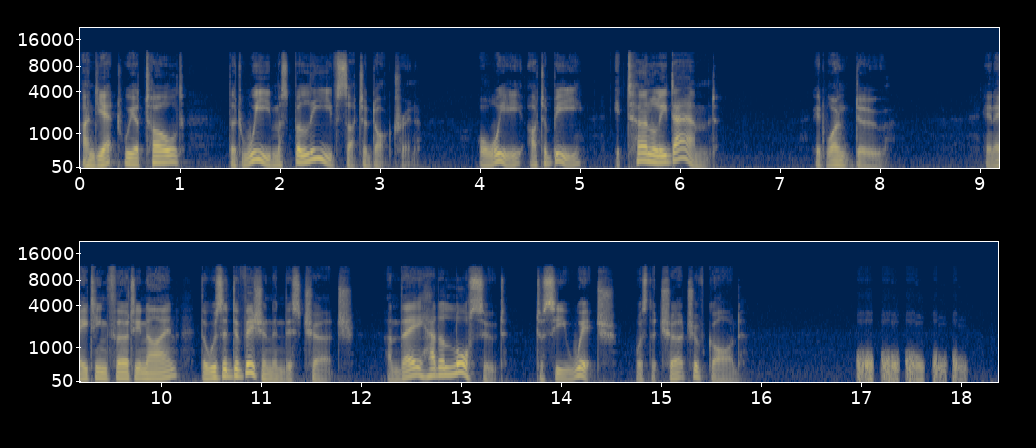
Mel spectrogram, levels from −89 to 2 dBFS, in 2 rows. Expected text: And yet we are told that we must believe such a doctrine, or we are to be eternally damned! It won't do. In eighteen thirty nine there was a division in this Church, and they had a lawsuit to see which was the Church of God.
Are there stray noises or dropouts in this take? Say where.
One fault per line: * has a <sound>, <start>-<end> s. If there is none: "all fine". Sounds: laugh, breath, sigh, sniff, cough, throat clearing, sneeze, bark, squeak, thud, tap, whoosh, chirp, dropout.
* has a laugh, 17.0-18.1 s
